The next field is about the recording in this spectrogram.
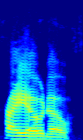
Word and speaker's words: Scioto: But some, I guess Scioto County, is that, am I pronouncing that right? Scioto County? – I think it's Scioto.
